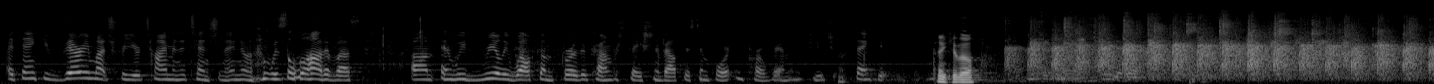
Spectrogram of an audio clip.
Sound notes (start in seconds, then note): 9.7 crowd clapping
